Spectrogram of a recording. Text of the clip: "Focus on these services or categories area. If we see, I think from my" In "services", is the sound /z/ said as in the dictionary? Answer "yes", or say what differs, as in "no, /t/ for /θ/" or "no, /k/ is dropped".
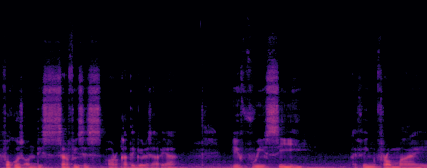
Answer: no, /s/ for /z/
